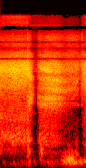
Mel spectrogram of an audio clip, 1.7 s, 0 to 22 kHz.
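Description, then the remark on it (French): A 3-year-old child draws a deep, airy breath in and then pushes it out as a calming breathing technique. The breathing is loud, with a brief pause between the long breathy inhale and the steady exhale. No talking. “Et euh, puis la technique qui fonctionne dans l'immédiat puis que mon enfant de 3 ans est capable d'effectuer, c'est la respiration.”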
